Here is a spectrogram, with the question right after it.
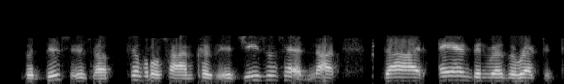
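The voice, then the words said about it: Slightly hoarse voice. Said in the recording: “excuse my voice if I sound a little hoarse”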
